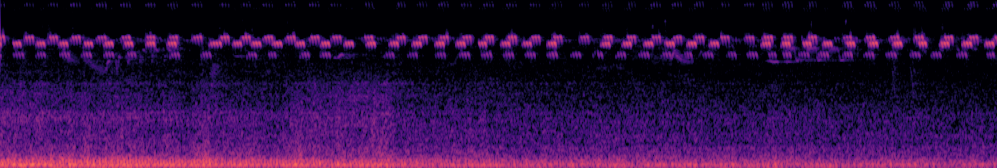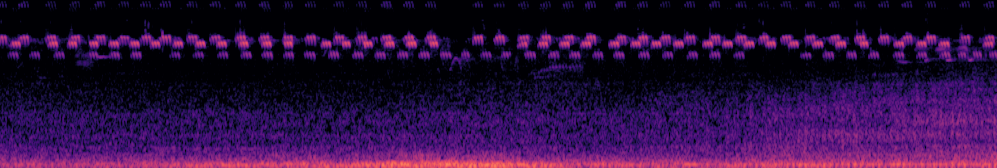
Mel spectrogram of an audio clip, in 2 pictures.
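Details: Meadow crickets on a summer day chirp in steady high pulsed bursts, several insects layered into a rhythmic chorus, over a low rumbling background that rises briefly midway.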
